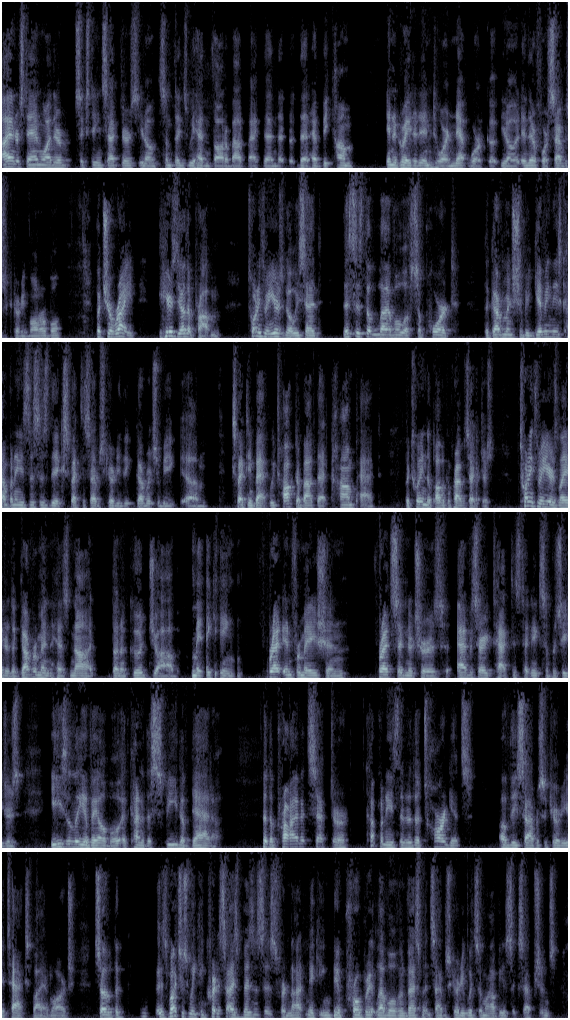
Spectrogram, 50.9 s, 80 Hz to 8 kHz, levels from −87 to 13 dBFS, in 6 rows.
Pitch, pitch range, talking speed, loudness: 115 Hz, 110-125 Hz, 175 wpm, -26 LUFS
